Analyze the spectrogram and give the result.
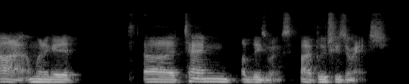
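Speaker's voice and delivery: usual speaking voice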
